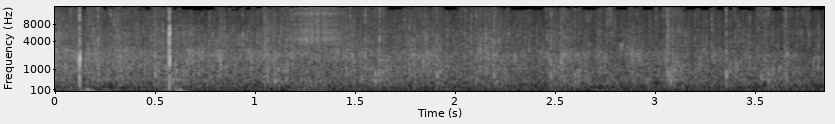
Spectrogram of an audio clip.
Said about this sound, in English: Let's clap our hands to the word of the Lord, description of a godly woman.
